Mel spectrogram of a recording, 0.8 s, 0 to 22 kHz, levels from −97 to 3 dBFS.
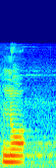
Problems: constant background noise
